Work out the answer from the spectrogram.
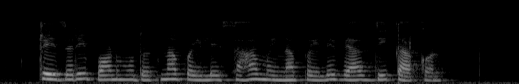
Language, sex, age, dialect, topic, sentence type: Marathi, female, 25-30, Northern Konkan, banking, statement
